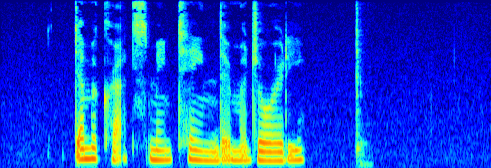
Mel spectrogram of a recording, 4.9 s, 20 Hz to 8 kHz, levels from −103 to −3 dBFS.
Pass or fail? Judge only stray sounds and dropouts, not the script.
fail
